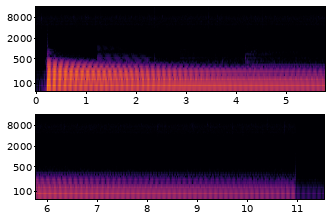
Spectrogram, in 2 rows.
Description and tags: Bass - piano - final
It is a sample recorded with an electric bass, using M-AUDIO Maya 1010, in order to analyze its spectrum content
1010, baixo, bass, fraco, m-audio, maya, piano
